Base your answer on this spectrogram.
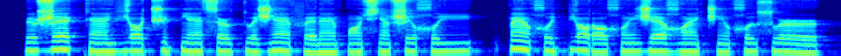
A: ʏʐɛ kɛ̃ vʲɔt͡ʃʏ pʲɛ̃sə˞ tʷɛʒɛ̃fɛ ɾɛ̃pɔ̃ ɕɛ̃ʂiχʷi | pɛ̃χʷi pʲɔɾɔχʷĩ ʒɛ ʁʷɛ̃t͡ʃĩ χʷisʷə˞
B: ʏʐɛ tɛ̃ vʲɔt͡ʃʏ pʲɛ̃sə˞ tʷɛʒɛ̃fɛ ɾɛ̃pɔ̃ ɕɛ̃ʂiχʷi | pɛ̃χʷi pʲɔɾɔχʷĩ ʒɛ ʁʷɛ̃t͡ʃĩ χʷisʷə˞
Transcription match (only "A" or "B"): A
